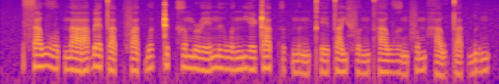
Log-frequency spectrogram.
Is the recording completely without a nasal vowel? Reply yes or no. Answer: yes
